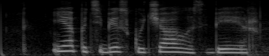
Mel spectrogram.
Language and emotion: Russian, sad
